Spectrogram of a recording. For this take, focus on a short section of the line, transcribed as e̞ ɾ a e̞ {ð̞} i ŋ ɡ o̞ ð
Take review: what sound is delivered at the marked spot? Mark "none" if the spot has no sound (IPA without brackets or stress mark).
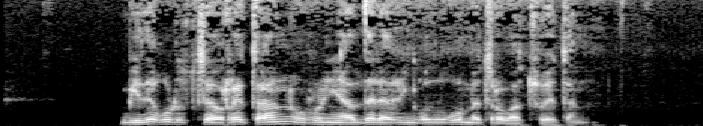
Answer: ɣ̞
